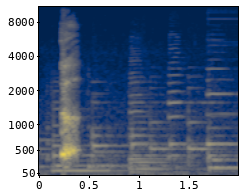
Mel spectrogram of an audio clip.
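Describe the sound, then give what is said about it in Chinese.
A voice imitates a zebra hiccuping nonstop: one sharp, loud gulping hiccup, then three softer, voiced hiccup sounds spaced roughly evenly, with no words spoken. “有一天，斑马不停的打嗝。”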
